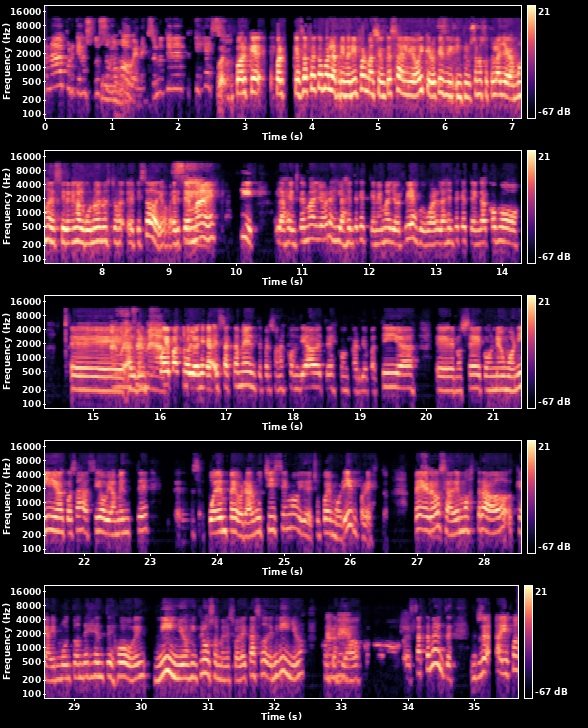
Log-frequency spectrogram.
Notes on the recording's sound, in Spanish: esta vez en modalidad de videollamada (pedimos disculpas porque la calidad de audio y video no es la acostumbrada)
